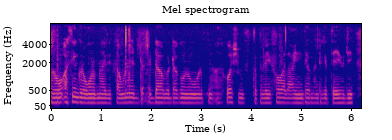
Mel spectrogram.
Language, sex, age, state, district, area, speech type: Dogri, male, 18-30, Jammu and Kashmir, Udhampur, rural, spontaneous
